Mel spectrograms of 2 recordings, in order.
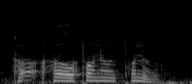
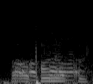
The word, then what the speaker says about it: Ho'oponopono: Ho'oponopono. Ho'oponopono.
